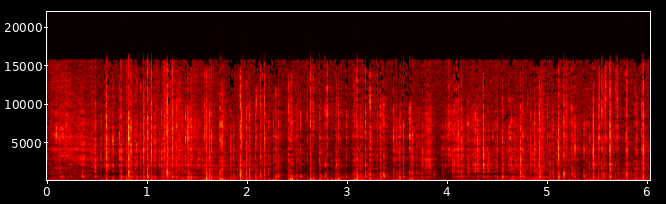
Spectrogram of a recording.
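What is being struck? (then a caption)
Carved wooden mask. Fingernails scratch and tap the ribbed, painted surface of a hollow carved wooden mask held close to the microphone. Dense, rapid clusters of short, dry taps and scratchy rasps come through with a deep, hollow, bassy body that dies away almost instantly after each hit.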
